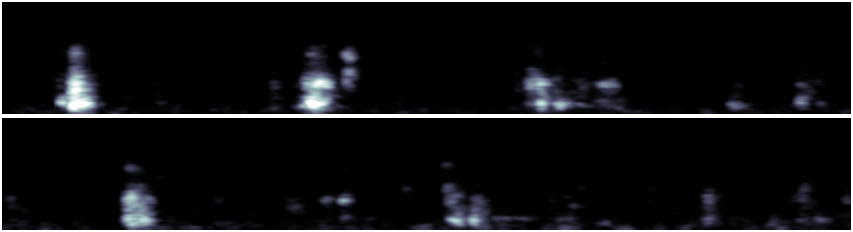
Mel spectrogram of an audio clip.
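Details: Cavalier King Charles Spaniel puppies, Remy's Blenheim litter, bark in the puppy pen: a few loud yaps at the start, then softer scattered yelps and whimpers fading out in a quiet room.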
